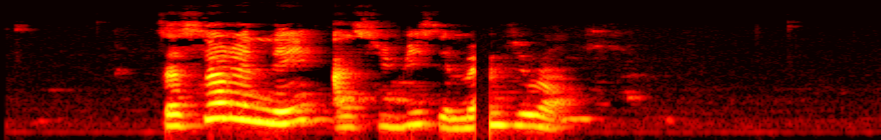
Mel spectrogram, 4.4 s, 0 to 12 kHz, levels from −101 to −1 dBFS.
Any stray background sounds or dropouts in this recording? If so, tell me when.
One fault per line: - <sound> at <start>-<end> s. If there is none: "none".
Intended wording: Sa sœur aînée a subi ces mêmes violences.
- dropout at 2.4-2.4 s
